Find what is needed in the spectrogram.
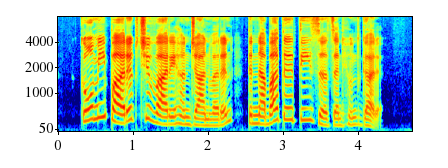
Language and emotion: Kashmiri, neutral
